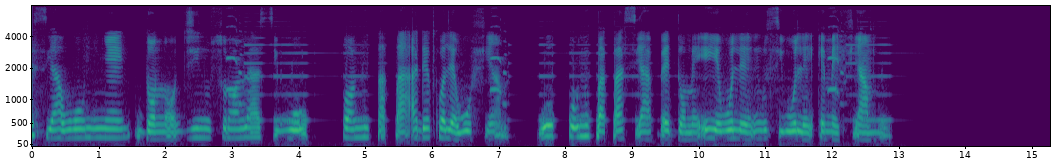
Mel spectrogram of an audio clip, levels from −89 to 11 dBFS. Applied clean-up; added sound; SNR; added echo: neural mask model RNNoise.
